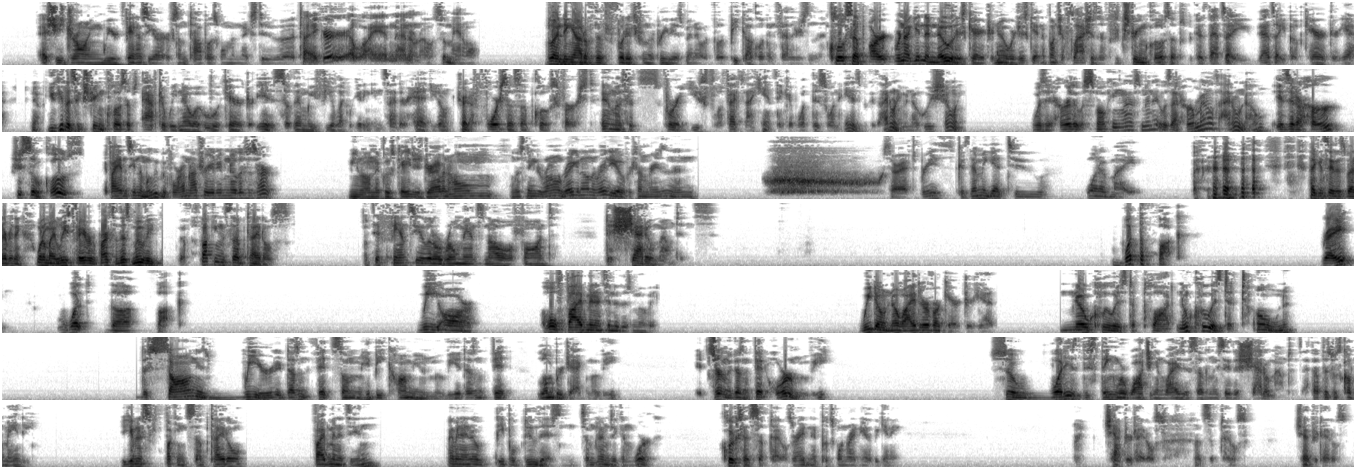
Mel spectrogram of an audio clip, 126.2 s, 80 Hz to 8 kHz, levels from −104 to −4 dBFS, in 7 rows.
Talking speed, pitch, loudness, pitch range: 160 wpm, 110 Hz, -17 LUFS, 100-130 Hz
